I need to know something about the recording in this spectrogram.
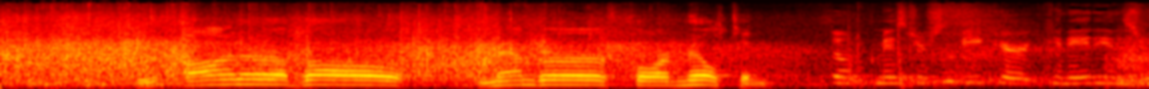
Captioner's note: some Applause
